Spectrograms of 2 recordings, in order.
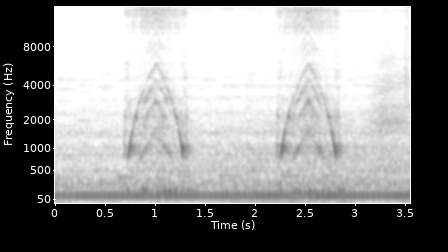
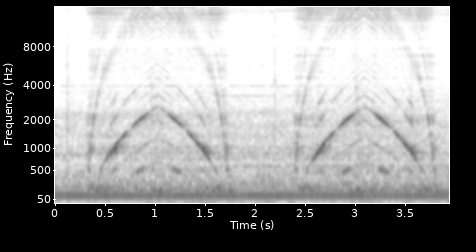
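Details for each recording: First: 3D-printer stepper motor driving a sewing machine, one computer-controlled stitch click: two smooth whirring sweeps rising then falling in pitch. Normal acceleration and deceleration; the step count per stitch is not yet tuned. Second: 3D-printer stepper motor on a sewing machine with G-code acceleration turned down from 50 to 10: a rising-and-falling whistle every two seconds, then harsh buzzy chatter. The stepper stalls at low acceleration but keeps receiving signals.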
